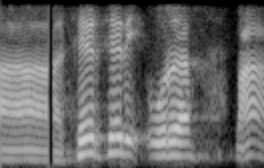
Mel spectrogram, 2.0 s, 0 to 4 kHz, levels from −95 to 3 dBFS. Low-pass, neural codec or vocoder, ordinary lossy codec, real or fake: 3.6 kHz; none; none; real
